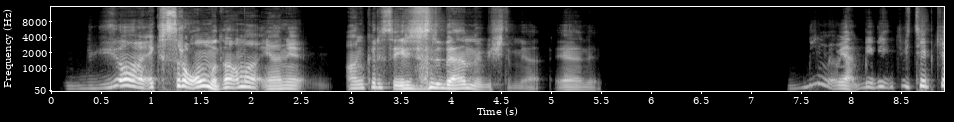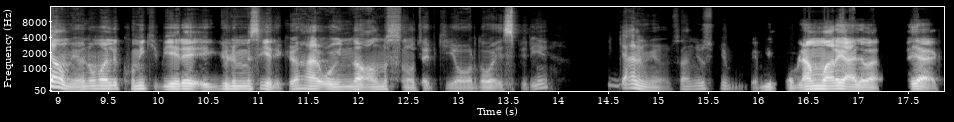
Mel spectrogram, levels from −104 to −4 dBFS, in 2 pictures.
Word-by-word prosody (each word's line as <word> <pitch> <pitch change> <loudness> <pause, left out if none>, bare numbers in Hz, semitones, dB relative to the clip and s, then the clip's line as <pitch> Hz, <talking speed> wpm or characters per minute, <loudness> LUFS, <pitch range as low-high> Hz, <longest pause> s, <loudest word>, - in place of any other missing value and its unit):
B 125 +2 -29 0.2
ya, 250 -6 +5
ekstra 240 +7 +4
olmadı 220 -5 +6
ama 185 +1 +2
yani, 125 +2 -3 0.4
Ankara 160 +5 -4
seyircisini 140 +1 +3
beğenmemiştim 110 - 0
ya, - - -22 0.2
yani. 95 -1 -13 1.9
Bilmiyorum 215 - -18
ya, 135 +5 -7
bir 185 -2 -12
bir 210 -3 -12
bir 220 - -12
tepki 230 +2 -1
almıyor. 105 0 -1
Normalde 130 +2 -1
komik 125 +1 -8
bir 110 - -7
yere 115 +1 +2 0.2
gülünmesi 115 +4 -5
gerekiyor. 115 - -5
Her 120 -2 0
oyunda 105 0 -3
almışsın 105 0 -7
o 85 - -12
tepkiyi, 85 -1 -18
orada 75 +2 -13
o 85 -1 -8
espriyi. 150 - -9 0.7
Gelmiyor. 105 - -8
Sen 110 0 -20
diyorsun 125 +1 -20
ki: 130 - -21 0.2
"Bi - - -19
bir - - -10
problem 115 +10 +2
var 120 0 +6
galiba." 95 -6 +2 0.3
Yok, - - +1
120 Hz, 140 wpm, -19 LUFS, 105-155 Hz, 1.9 s, olmadı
